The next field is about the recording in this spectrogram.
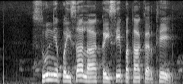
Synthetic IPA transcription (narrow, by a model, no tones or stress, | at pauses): sunjəpəɪsalakəɪsepət̪akəɾt̪ʰe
